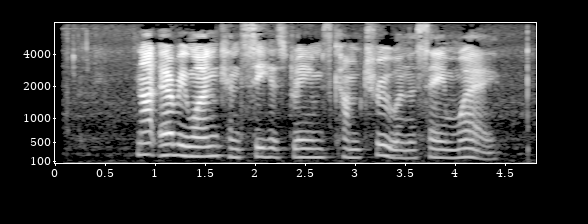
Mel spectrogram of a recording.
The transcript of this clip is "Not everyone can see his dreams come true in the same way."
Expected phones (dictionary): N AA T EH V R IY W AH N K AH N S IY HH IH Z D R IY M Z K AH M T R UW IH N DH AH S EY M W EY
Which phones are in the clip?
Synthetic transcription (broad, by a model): N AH T EH V R IY W AH N K AH N S IY IH Z D R IY M Z K AH M T R UW IH N DH AH S EY M W EY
